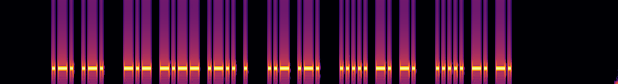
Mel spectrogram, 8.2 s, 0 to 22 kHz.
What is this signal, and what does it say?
Morse code, heard as a keyed tone, about 30 wpm, 690 Hz. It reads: RR KYLE UR 5NN 5NN
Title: SOTA QSO Practice 30wpm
